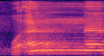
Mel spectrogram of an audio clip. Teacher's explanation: نون مشدد پہ غنہ اور کھڑا زبر ہے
